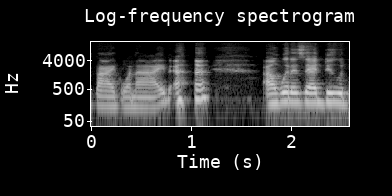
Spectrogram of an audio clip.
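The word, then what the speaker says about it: biguanide: I think I said bigide before, but it's bananide.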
